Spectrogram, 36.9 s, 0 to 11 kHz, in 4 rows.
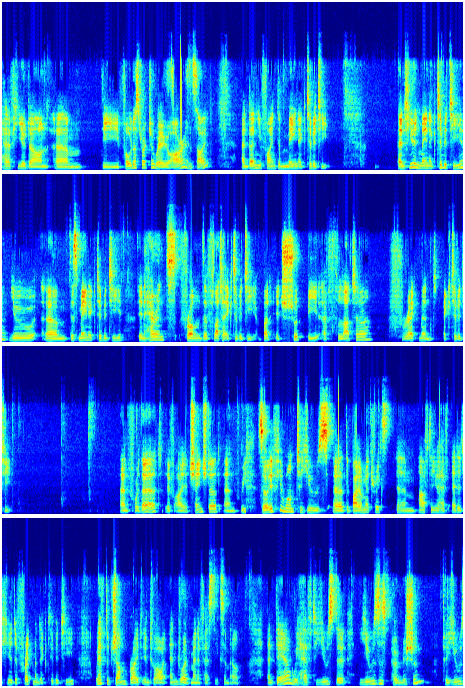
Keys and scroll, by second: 20.0 super+s, 20.4 alt+super+l, 21.0 ctrl+alt+o, 21.4 super+s.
